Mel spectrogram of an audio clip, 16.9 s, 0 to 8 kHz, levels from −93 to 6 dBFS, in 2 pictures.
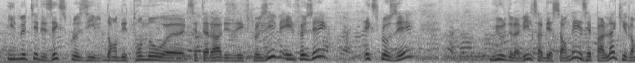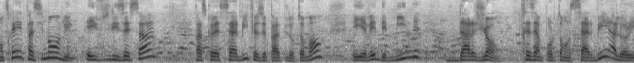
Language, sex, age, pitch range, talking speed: French, male, 50-69, 145-215 Hz, 195 wpm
